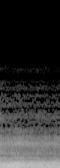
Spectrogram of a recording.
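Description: Ocean waves wash against the rocks at Maroubra rock pool in Sydney, a steady, loud broadband surge with wind noise and no speech.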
